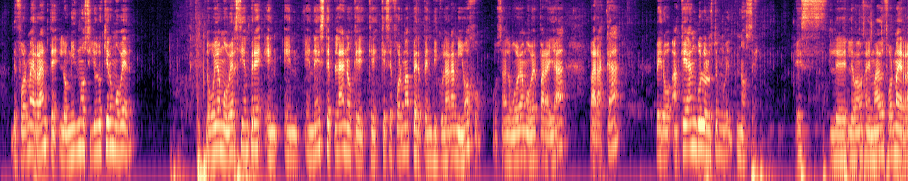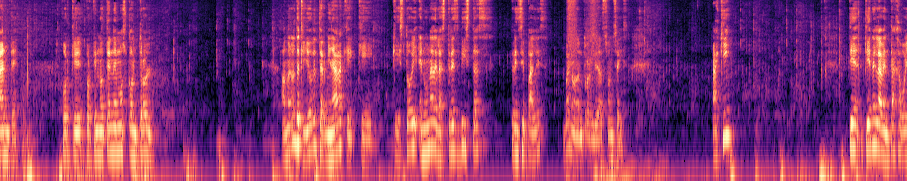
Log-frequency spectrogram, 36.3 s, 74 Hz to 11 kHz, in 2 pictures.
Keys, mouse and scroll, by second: 0.6 Escape, 3.4 g, 3.9 Escape, 4.8 alt+Tab, 6.0 click, 15.1 alt+Tab, 16.1 middle click, 17.7 shift+g, 18.6 Escape, 20.8 g, 21.6 scroll down 1, 21.8 Escape, 22.0 middle click, 22.8 scroll down 1, 23.1 middle click, 23.7 scroll up 1, 24.0 middle click, 24.4 scroll down 1, 24.5 middle click, 30.9 click, 31.9-32.7 scroll down 1, 32.9 middle click, 33.4 scroll up 1, 33.8 middle click, 34.6 alt+shift+Tab, 34.8 scroll down 1.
